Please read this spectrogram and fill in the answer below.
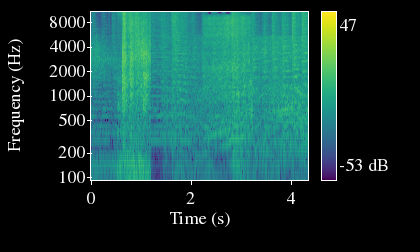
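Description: A single artillery blast from a Primus 155 mm self-propelled howitzer firing, starting about half a second in and cut off abruptly about a second later, over background music.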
